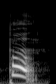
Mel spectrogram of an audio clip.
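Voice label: "beng", Mandarin Chinese, tone 4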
